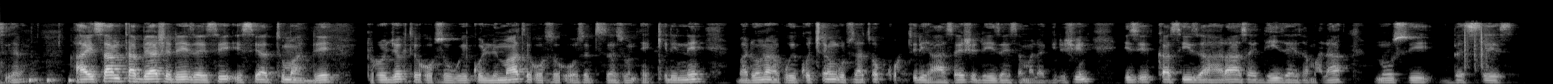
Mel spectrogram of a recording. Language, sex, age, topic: Gamo, male, 18-24, government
